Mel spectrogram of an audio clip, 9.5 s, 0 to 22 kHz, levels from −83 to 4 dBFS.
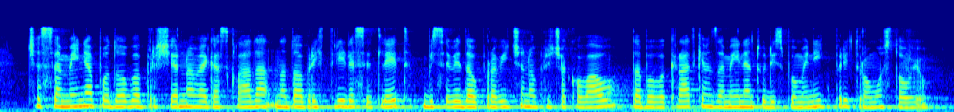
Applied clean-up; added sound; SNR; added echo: none; none; none; none.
